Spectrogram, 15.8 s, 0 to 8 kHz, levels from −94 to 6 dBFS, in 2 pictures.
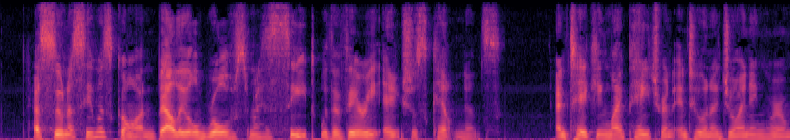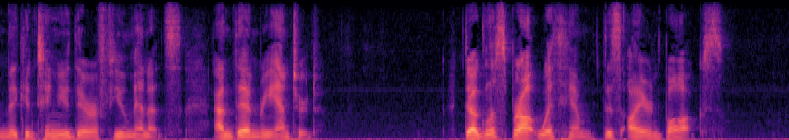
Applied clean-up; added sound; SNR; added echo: none; none; none; none.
